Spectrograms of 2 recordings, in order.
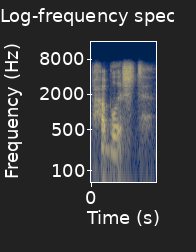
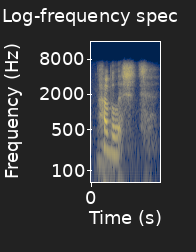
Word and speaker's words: published: we actually pronounce it published so so this Ed here is more of a t sound published publish yeah all right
